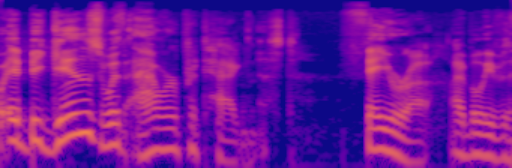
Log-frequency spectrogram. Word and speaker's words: Feyre: So it begins with our protagonist, Feyre, I believe is how you pronounce it. Feyre.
